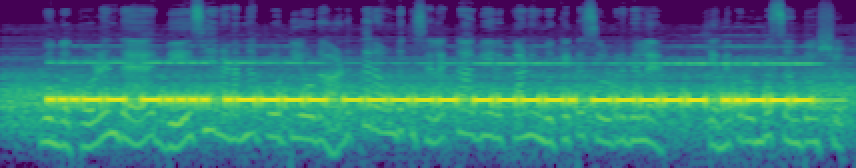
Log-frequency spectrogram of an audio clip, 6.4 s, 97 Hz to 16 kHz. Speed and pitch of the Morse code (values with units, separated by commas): 27 wpm, 780 Hz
